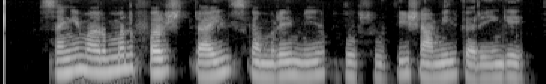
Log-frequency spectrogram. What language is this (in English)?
Urdu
